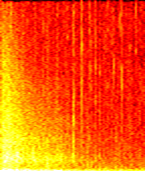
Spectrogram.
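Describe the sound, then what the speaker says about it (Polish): A bomb detonates in the physics-based video game Teardown, a heavy low boom at the start with a rumbling tail that fades out over a second and a half, with no voices. "Ma dosyć mocną eksplozję."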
